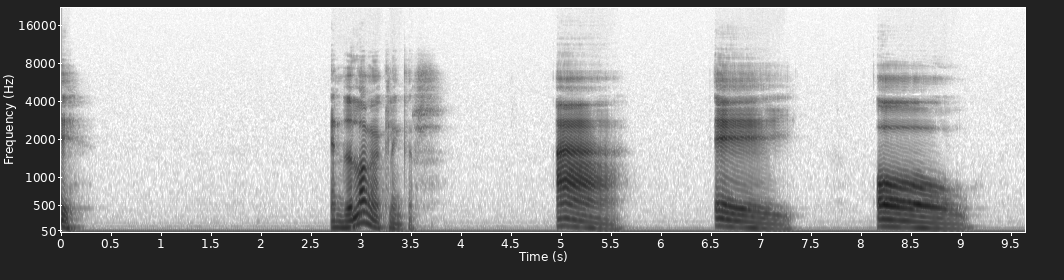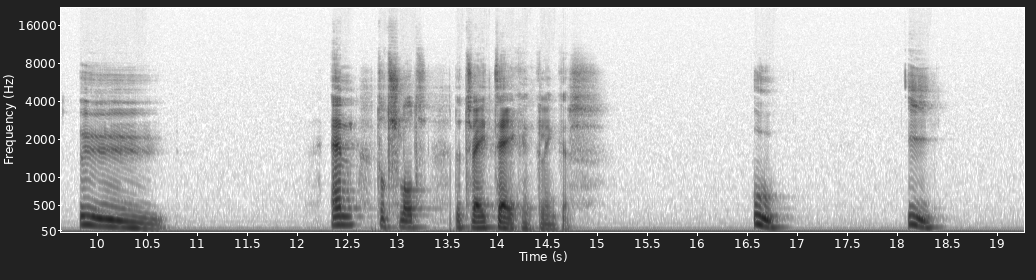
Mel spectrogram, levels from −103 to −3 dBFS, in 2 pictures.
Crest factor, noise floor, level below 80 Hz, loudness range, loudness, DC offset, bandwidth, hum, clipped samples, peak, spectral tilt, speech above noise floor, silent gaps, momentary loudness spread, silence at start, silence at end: 24 dB; -63 dBFS; -54 dBFS; 9 LU; -24 LUFS; 0.8%; 10.5 kHz; 50 Hz at -55 dBFS; under 0.1%; -4 dBFS; -5.5 dB/octave; 40 dB; none; 22 LU; 0 s; 0.85 s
